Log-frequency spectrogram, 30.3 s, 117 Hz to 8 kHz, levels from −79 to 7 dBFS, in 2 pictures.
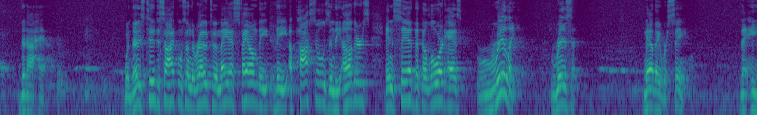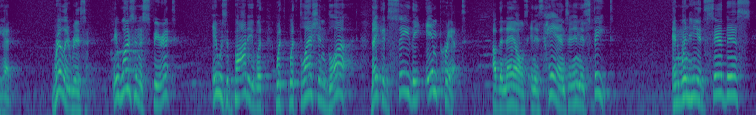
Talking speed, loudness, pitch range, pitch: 140 wpm, -26 LUFS, 165-240 Hz, 190 Hz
